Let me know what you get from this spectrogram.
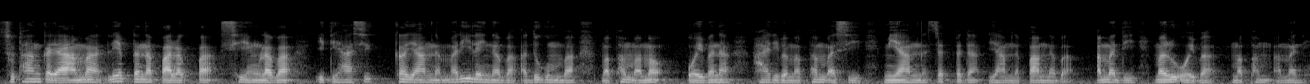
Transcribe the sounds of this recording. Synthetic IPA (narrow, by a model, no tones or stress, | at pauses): sutʰaŋkɐjaɐmɐlep̚tɐnɐpalɐk̚pɐ̰seŋlɐbɐ | itiɦasikːɐjamnɐmɐɾilɐjnɐbɐʔɐ̰duɡumbɐmɐpʰɐmɐmɐ | ojbɐnɐhajɾibɐmɐpʰɐmɐsi | mijamnɐt͡ʃɐt̚pɐdɐjamnɐpamnɐbɐ̰ | ɐmɐdi | mɐɾuojbɐmɐpʰɐmɐ̰mɐni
